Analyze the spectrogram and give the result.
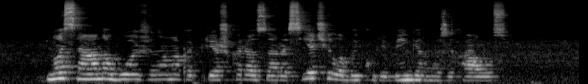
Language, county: Lithuanian, Vilnius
